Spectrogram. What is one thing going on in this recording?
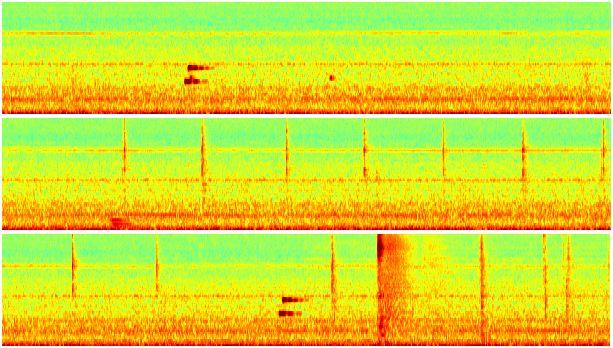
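A train's engine hums steadily at low pitch.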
